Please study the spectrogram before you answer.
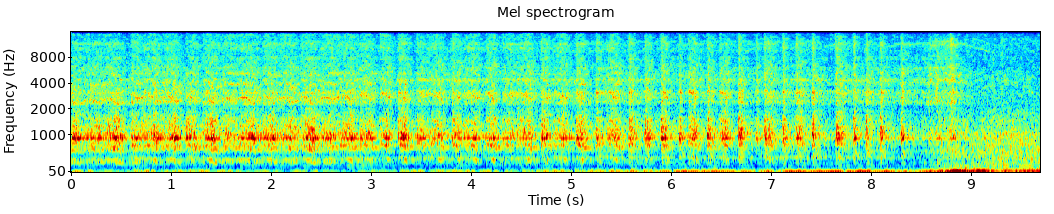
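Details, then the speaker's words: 2007 Hummer H3 manual 3.7L, running after a little fuel was added, in neutral: steady, even idle with a soft ticking rhythm and no misses or knocks; engine settles and runs smoothly, a normal healthy idle. "she is in neutral though as you guys can hear the motor is running well"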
